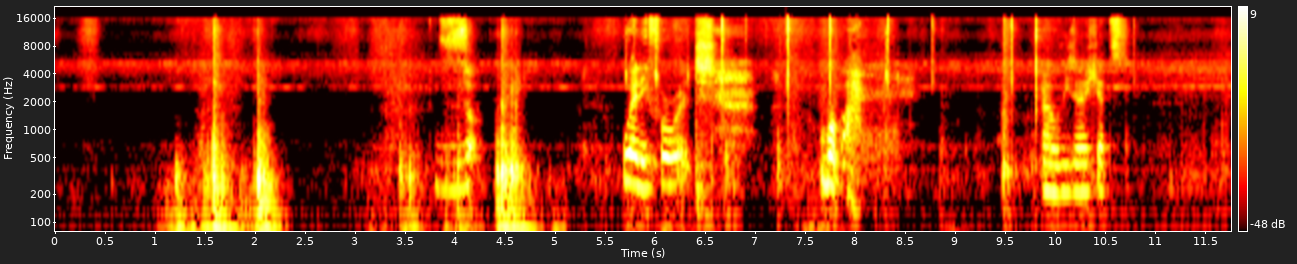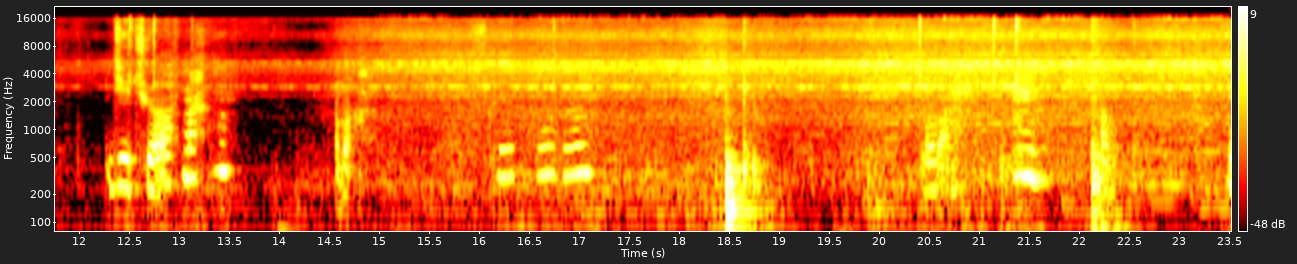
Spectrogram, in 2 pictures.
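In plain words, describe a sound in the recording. A young girl talks close to the microphone.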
